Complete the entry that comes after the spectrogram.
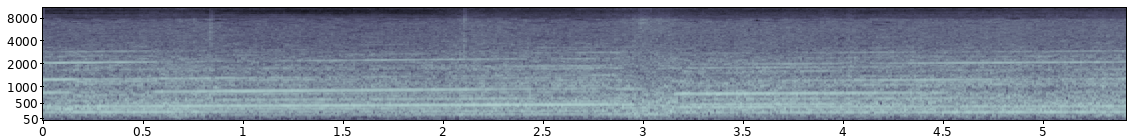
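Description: BMW M5 E60's 5.0-litre V10 pulling hard under acceleration, heard from inside the cabin. Its note climbs steadily, drops at an upshift about three seconds in, then climbs again.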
